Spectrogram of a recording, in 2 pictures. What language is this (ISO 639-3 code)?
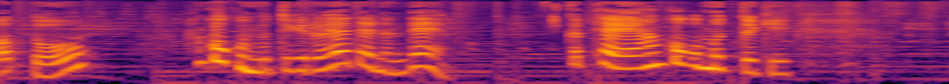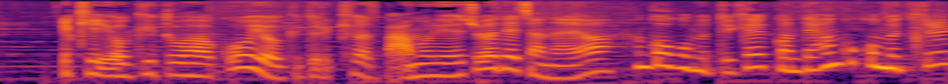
kor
